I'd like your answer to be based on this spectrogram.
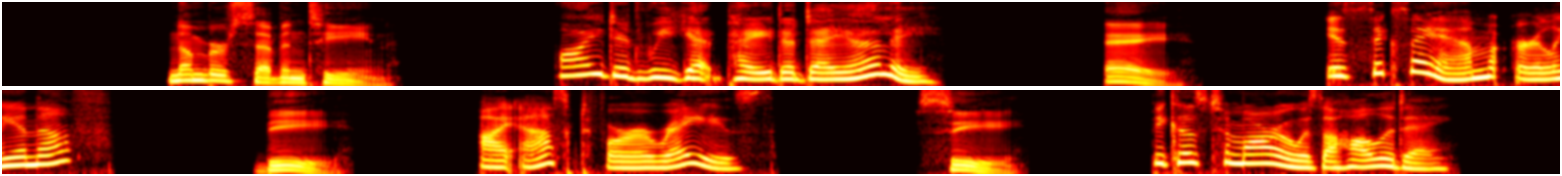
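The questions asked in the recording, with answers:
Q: Why did we get paid a day early?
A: C: Because tomorrow is a holiday.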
